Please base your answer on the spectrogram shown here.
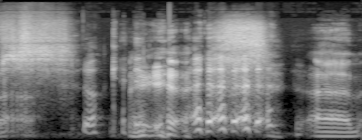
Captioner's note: laughing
